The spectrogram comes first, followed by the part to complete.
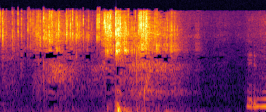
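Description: Rustling of a soft baby toy being handled, with a single dull knock about a second in.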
